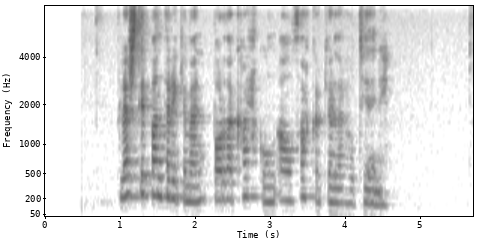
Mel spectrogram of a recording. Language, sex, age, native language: Icelandic, female, 60-69, Icelandic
